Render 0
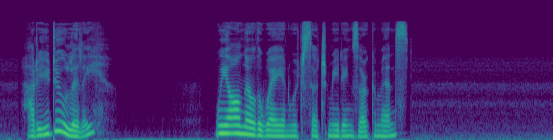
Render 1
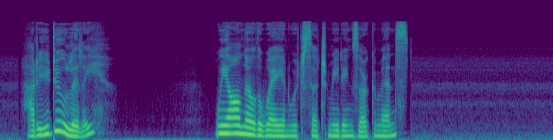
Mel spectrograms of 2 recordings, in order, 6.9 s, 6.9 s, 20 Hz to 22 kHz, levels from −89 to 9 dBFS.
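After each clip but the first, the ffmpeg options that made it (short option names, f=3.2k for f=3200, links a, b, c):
-af "highshelf=f=7.9k:g=-5,volume=6.5dB"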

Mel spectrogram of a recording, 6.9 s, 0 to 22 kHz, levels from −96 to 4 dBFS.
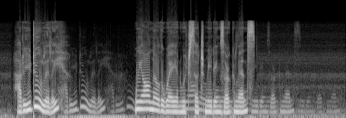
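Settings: -filter_complex "[0:a]alimiter=limit=-11.5dB:level=0:latency=1:release=176,asoftclip=type=hard:threshold=-13dB,asplit=2[a][b];[b]adelay=927,lowpass=f=990:p=1,volume=-15dB,asplit=2[c][d];[d]adelay=927,lowpass=f=990:p=1,volume=0.24,asplit=2[e][f];[f]adelay=927,lowpass=f=990:p=1,volume=0.24[g];[a][c][e][g]amix=inputs=4:normalize=0,volume=7dB"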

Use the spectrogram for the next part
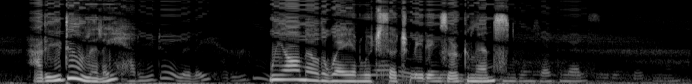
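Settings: -filter_complex "[0:a]asplit=2[a][b];[b]acrusher=samples=9:mix=1:aa=0.000001:lfo=1:lforange=9:lforate=0.75,volume=-11dB[c];[a][c]amix=inputs=2:normalize=0,crystalizer=i=9.5:c=0,asplit=2[d][e];[e]afreqshift=-0.49[f];[d][f]amix=inputs=2:normalize=1,volume=-12dB"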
